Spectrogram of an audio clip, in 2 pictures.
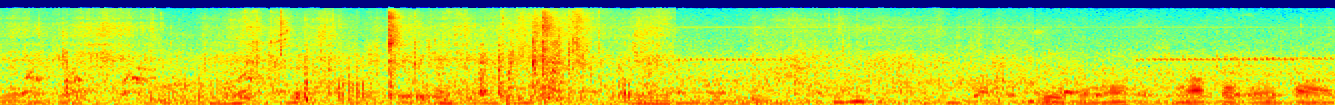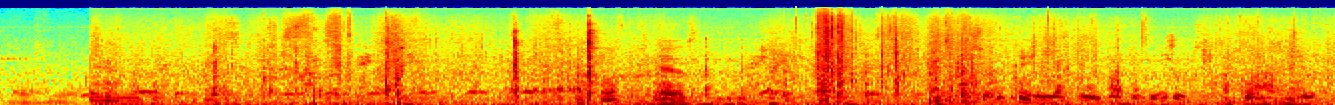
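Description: Indistinct voices of firefighters at work, faint at first. About nine seconds in they become louder and closer, mixed with sharp knocks and clatter from handling debris.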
